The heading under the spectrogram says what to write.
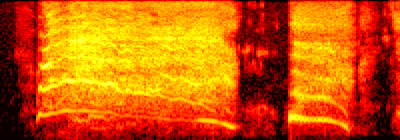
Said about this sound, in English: As a result, the audience goes loud.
